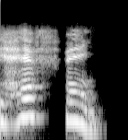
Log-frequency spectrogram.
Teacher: a última sílaba é a mais forte Então você está diante de uma oxítona e ela termina por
